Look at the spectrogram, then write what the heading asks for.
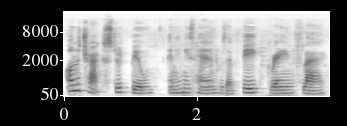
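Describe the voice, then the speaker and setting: A woman reading a children's story aloud in an expressive narrating style. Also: deep voice, measured pace. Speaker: storybook reader.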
